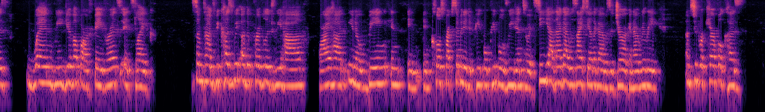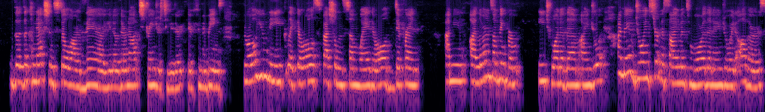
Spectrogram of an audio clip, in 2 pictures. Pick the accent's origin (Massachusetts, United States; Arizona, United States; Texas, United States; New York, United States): New York, United States; New York City; I grew up in Queens. I grew up in New York.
